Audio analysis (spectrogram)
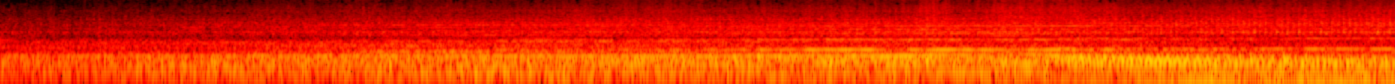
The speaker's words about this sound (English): The low hum of the engine slowly died down as my wooden boat made it to the middle of the lake.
